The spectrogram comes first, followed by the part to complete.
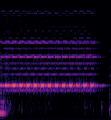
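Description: Landline telephone's electronic ringer trilling: one ring with a rapid warbling pulse, lasting about two seconds.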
